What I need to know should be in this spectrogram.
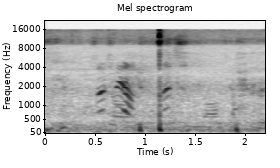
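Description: A player kicks a soccer ball.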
